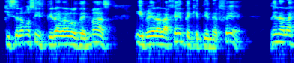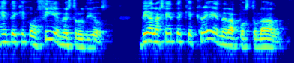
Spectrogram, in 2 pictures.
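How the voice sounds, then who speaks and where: A man's voice: on the high side, expressive, normal speed, darkish tone, muffled recording. A man with a Peruvian Spanish accent preaching a sermon, telling biblical stories fervently with frequent stumbles and restarts. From Peru.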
